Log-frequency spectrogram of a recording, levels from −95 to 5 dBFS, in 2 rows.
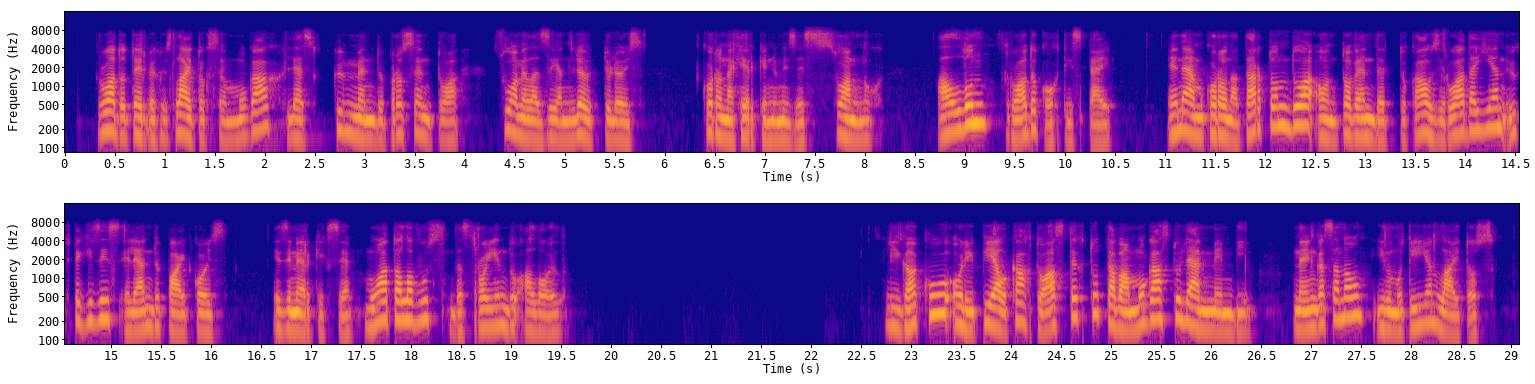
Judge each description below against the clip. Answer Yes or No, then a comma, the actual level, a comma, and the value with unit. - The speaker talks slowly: Yes, slow, 75 wpm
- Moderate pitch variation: No, wide, 6.1 semitones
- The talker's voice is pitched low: No, medium, 160 Hz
